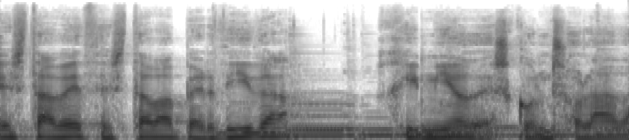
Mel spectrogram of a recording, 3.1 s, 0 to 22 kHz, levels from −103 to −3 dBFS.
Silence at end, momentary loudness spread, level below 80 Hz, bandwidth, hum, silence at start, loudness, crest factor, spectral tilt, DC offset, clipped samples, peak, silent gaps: 0 s; 6 LU; -52 dBFS; 16.5 kHz; none; 0 s; -26 LUFS; 16 dB; -6 dB/octave; under 0.1%; under 0.1%; -8 dBFS; none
